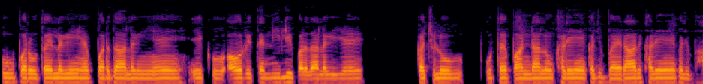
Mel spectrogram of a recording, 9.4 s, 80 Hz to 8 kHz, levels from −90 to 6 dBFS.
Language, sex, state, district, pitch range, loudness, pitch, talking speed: Hindi, male, Uttar Pradesh, Budaun, 115-120 Hz, -18 LUFS, 115 Hz, 180 wpm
